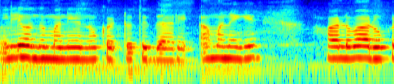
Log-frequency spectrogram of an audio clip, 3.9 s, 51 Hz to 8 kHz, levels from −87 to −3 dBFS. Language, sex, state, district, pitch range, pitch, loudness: Kannada, female, Karnataka, Bidar, 230-250 Hz, 240 Hz, -15 LUFS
